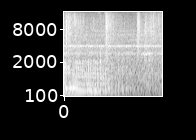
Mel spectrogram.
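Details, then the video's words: A male African lion roars at night in Botswana, a deep, harmonic roar that fades quickly, telling other lions this is his turf, with extra "oomph" because he is with a mating female. "THAT IS A LION ROAR. HE DOES IT TO TELL ALL THE OTHER LIONS THAT THIS IS HIS TURF."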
